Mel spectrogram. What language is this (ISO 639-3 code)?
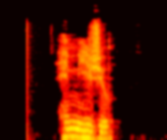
por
